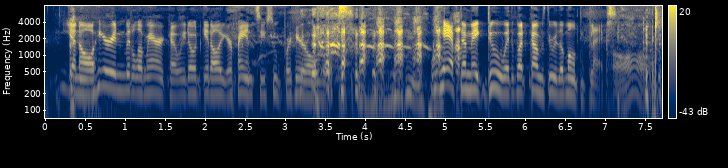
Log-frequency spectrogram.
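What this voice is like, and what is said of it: Put-on Wisconsin accent. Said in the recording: “speak with more of a Wisconsin accent? ... that's amazing.”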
